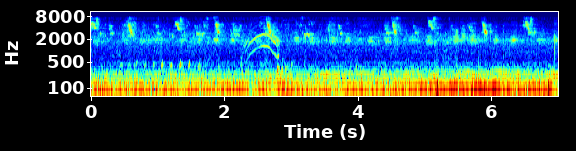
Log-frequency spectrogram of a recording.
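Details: Newborn kitten on its first day of life, just born to a mother cat: a single thin mew, arching up then sliding down, near the middle, over steady low hum and scattered faint bird-like chirps.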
